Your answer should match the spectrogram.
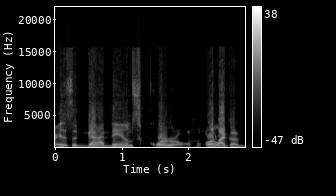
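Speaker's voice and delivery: ordinary delivery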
